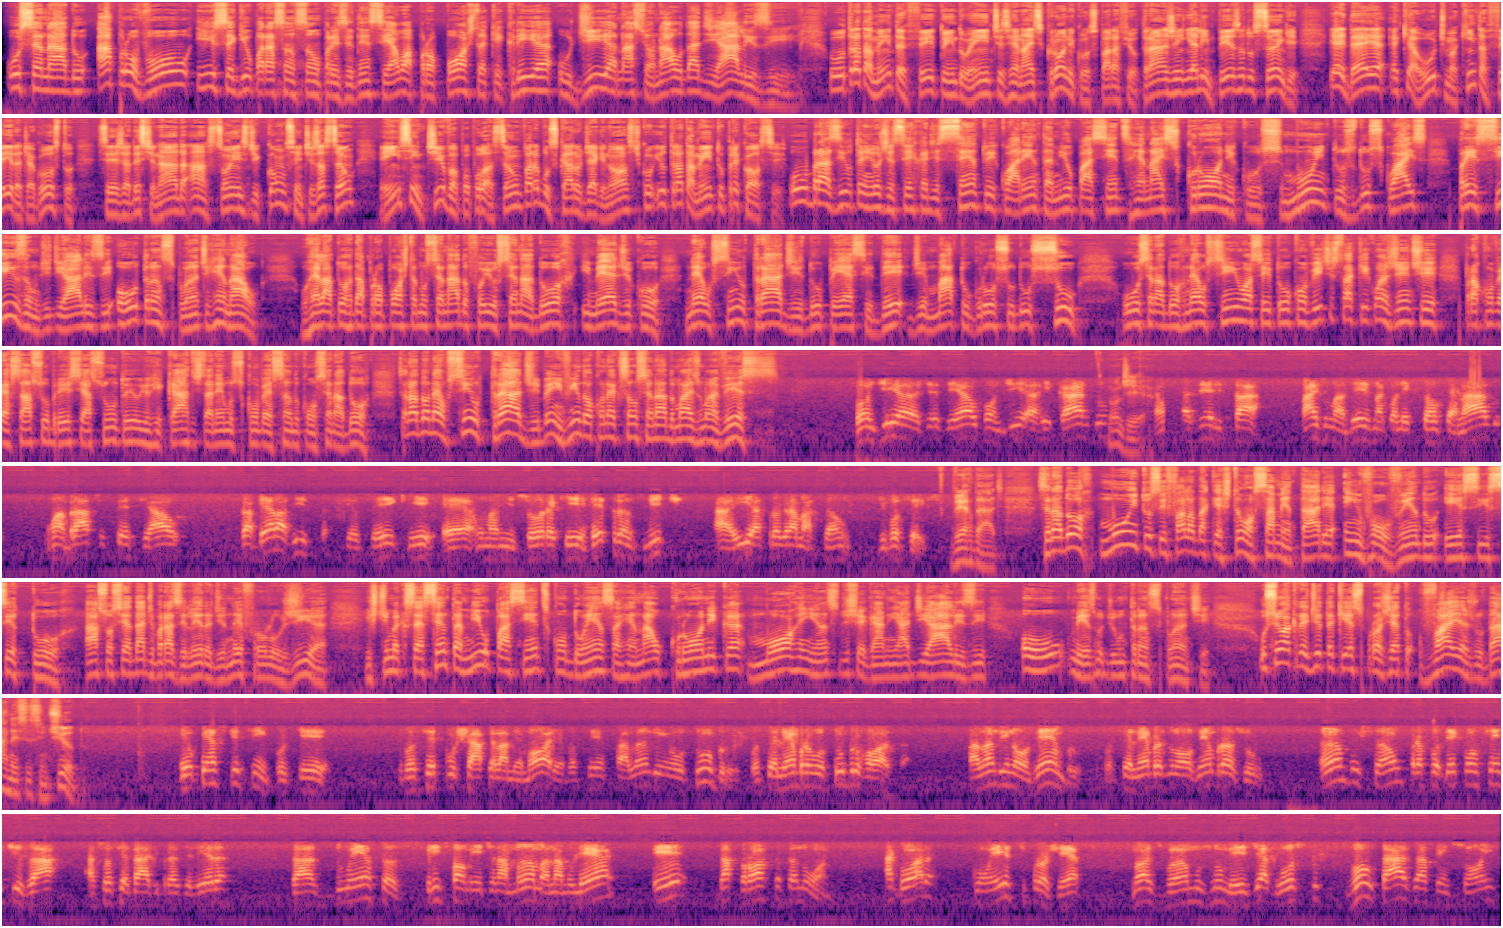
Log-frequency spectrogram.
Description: O relator da proposta, senador Nelsinho Trad (PSD-MS), que também é médico, conversou com o Conexão Senado sobre a questão orçamentária que envolve o setor e o acesso aos tratamentos adequados.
